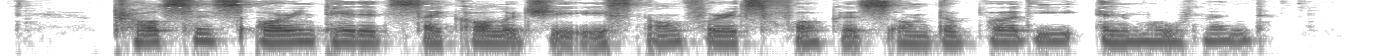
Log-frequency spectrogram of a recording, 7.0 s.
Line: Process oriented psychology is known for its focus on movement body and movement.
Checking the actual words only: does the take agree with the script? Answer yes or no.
no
